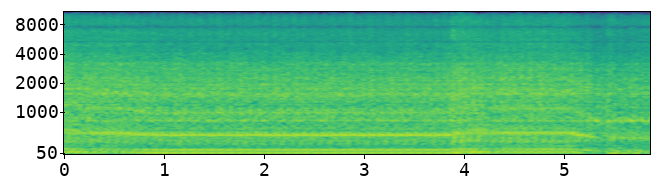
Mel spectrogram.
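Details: Allis Chalmers 190XT diesel tractor, just revived, front end off and a hydraulic line spraying oil: fires right up into a steady, even low idle, speed dipping once then holding.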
